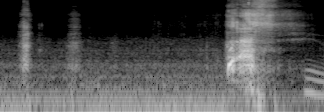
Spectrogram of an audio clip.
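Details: Deliberately induced sneeze, let out at full volume in a car: two brief catching breaths, then one loud, harsh explosive sneeze with a hissing release and a faint voiced sound.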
